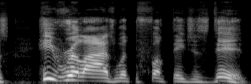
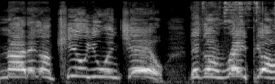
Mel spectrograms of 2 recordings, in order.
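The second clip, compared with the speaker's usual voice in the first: screaming threats; 11 semitones higher than usual. Retold or imitated. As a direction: yell it back to scare them. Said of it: "I'm saying all this crazy shit, screaming".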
